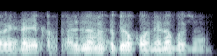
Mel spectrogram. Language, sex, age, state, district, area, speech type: Sindhi, male, 30-45, Gujarat, Kutch, urban, conversation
